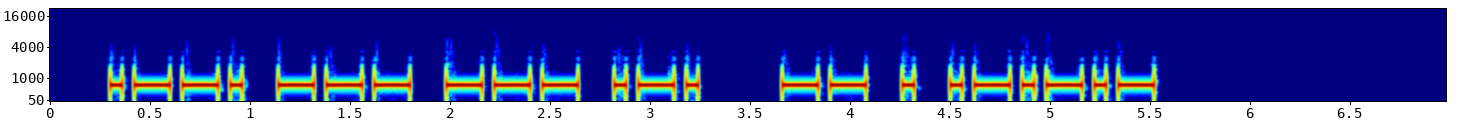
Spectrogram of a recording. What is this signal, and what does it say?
Morse code, heard as a keyed tone, about 19 wpm, 700 Hz. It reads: POOR ME.
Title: Sentences from Top 1000 Words 20wpm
